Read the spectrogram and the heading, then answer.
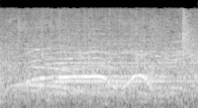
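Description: Applause and cheering from an audience greeting a steel guitar player: a steady, dense wash of clapping throughout, with a sustained gliding tone bending through the middle.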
